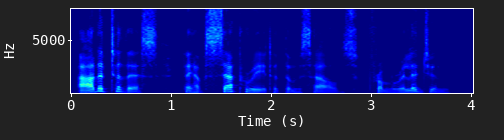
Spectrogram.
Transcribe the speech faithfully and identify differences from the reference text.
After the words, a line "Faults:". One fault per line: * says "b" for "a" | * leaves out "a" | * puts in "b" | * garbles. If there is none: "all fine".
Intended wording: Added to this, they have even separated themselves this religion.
Added to this, they have separated themselves from religion.
Faults:
* leaves out "even"
* says "from" for "this"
